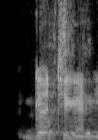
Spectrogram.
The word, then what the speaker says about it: Göttingen: We played the basement of a church in Göttingen. Is that how you pronounce it? – Göttingen, yeah.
